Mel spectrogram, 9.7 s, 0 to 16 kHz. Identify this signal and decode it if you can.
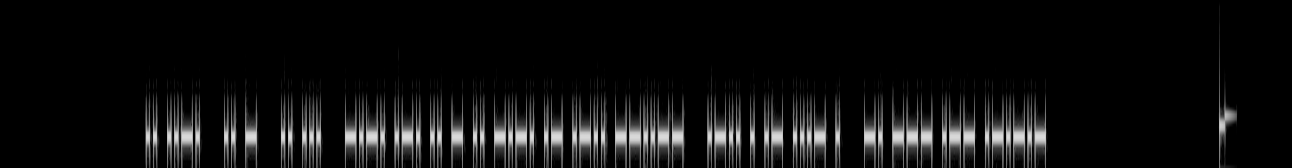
Morse code, heard as a keyed tone, about 44 wpm, 700 Hz. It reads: IF IT IS CRITICAL, LEAVE NOW.
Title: Sentences from Top 1100 Words 45wpm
